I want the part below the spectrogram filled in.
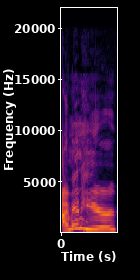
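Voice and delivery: blunt, flat-out direct, slightly high-pitched. Acting out what to say when someone knocks: acting out a very direct tone. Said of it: "in a very direct tone".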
